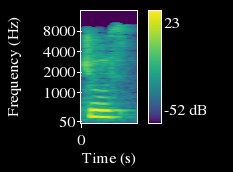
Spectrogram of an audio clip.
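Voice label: "chuz", Spanish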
